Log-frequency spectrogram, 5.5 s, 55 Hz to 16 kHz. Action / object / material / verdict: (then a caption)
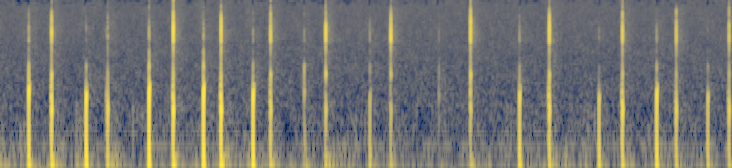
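strike / plastic spring clamp / plastic / none. A small yellow and black plastic spring clamp with rubber tips and hollow handles is held in one hand above a microphone, its handles squeezed and released repeatedly to click the jaws open and shut. About 23 short, sharp clicks ring out at an uneven pace, each with a dull low thud and a bright snap that dies away almost instantly.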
